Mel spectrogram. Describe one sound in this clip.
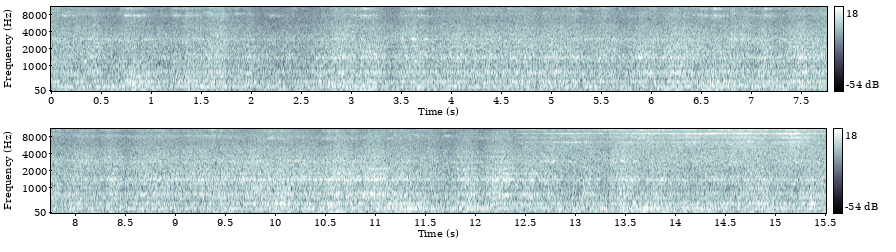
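A train rumbles and rattles steadily along the rails through a tunnel.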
